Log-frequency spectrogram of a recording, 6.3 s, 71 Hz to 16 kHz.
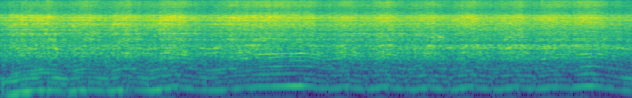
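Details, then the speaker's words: Bajaj Discover 100cc bike run after half a litre of Harpic and 400 ml petrol were poured into the engine: loud, harsh running with a rough buzzing roar and no clean idle; damaged crankshaft bearings, engine needs full opening. "इस तरीके से बहुत ज़्यादा sound आ गया बोले तो full engine open कर लेना पड़ता।"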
